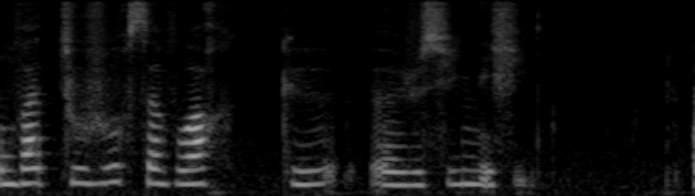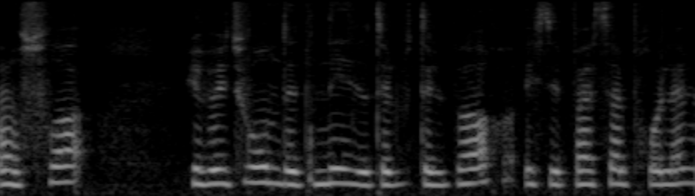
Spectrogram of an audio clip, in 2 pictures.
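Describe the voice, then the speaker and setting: Her speech is fairly slow and monotone, with a flat intonation, as a woman talks at a fairly high pitch. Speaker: youtuber. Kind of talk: personal vlog reflection. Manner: hesitant, many fillers.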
